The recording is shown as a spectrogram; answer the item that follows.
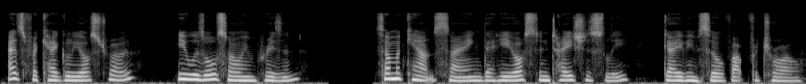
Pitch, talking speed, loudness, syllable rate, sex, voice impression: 195 Hz, 135 wpm, -16 LUFS, 4.6 syllables/s, female, feminine, very adult-like, slightly muffled, intellectual, slightly calm, slightly elegant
